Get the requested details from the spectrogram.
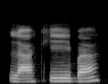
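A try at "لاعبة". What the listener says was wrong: লাখি নয়, লামের পরে কি আছে অক্ষরটা দেখেন? আইন জেরি।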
